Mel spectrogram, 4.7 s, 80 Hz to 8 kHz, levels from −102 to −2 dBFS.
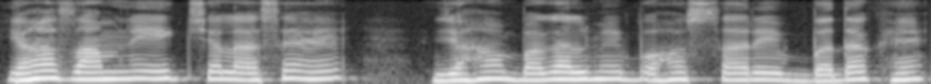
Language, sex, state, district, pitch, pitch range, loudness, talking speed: Hindi, male, Madhya Pradesh, Umaria, 200 Hz, 185-210 Hz, -14 LUFS, 155 wpm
